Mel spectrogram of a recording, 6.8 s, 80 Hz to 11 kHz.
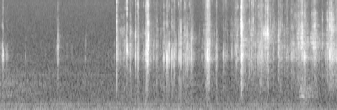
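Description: A green/teal segmented 3D-printed PLA articulated slug toy is held in the hands and flexed and squeezed so its plastic segments click. After about two seconds of near-quiet with a low steady hum and a few faint ticks, a dense run of dry, bright, irregular clicks and crinkly rattles follows, each snapping off almost instantly.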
